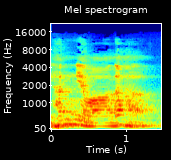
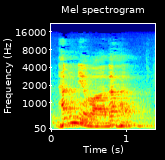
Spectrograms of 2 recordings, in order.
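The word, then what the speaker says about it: धन्यवादः: Dhanyavad in singular will be dhanyavadah. We'll say dhanyavadah. Hindi form is dhanyavad, Sanskrit form dhanyavadah.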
